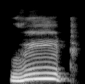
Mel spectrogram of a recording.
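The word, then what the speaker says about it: wheat: एच ई ए टी डब्ल्यू एच का उच्चारण व के रूप में करते हैं ई ए को हम यहां पर ई लिखेंगे और टी से ट वीट वीट वीट मींस क्या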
